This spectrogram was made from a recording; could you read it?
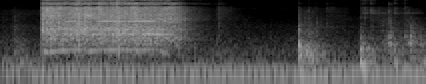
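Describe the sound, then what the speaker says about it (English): A power tool whirs in one loud burst of about a second while an exploding rivet is set to hold a golf cart LED wheel light ring, followed by two faint clicks and handling knocks. "what I'm doing is I'm just putting one of these exploding rivets in there to hold that together"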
